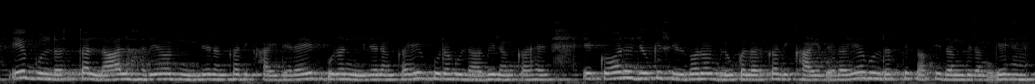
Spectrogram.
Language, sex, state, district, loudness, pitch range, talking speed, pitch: Hindi, female, Chhattisgarh, Raigarh, -30 LUFS, 225-255 Hz, 245 wpm, 235 Hz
